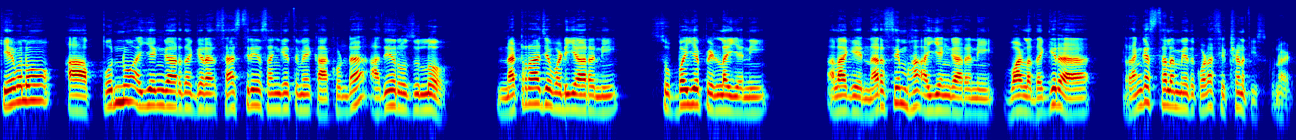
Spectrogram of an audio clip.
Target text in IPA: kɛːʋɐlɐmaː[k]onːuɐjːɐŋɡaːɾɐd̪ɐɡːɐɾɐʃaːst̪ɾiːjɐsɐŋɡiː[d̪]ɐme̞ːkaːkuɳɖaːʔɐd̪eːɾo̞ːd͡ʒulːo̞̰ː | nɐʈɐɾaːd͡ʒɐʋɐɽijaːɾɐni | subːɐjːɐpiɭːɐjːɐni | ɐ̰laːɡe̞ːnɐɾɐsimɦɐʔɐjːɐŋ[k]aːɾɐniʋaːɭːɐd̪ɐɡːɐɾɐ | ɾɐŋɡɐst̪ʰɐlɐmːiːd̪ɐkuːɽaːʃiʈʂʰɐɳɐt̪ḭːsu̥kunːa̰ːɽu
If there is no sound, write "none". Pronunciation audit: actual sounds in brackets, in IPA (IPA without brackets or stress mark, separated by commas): p, t̪, ɡ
